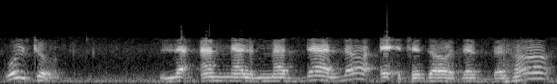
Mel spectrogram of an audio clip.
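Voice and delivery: slow, chanted reading of the Arabic line; drawn-out classical recitation; reciting the Arabic text. Shown as a demonstration. Reads out the Arabic source text.

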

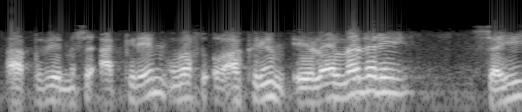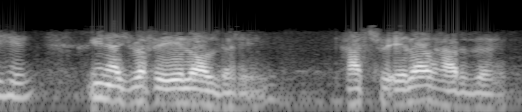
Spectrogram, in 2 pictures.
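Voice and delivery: ordinary delivery

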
